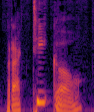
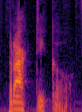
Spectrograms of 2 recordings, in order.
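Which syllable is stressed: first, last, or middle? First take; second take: middle; first. First: The stress is on the middle syllable. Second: The stress is on the first syllable. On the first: The speaker practices. "the tonic syllable ... is the second to last" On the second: It names the thing itself. "there's a written accent"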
